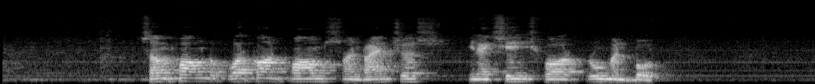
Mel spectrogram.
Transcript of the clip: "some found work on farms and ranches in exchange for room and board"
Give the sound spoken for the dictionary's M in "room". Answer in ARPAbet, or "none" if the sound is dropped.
M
